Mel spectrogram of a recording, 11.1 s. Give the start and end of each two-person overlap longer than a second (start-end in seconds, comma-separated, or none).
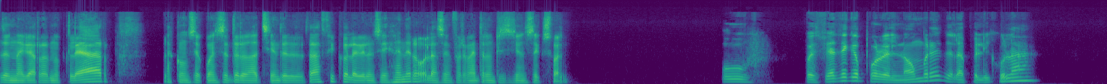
none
